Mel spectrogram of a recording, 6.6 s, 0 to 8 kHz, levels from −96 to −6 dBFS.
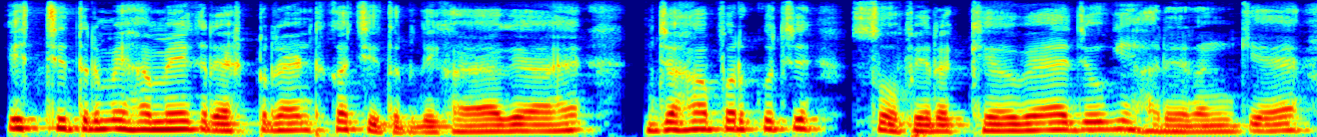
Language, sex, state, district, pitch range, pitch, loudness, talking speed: Hindi, male, Uttar Pradesh, Saharanpur, 140-175 Hz, 155 Hz, -16 LUFS, 220 wpm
